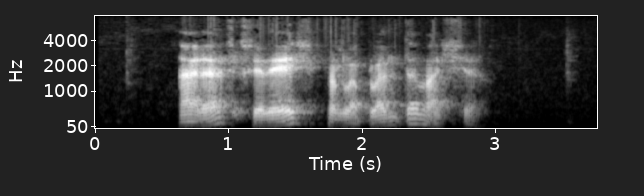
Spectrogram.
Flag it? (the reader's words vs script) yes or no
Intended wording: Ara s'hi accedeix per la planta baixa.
yes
